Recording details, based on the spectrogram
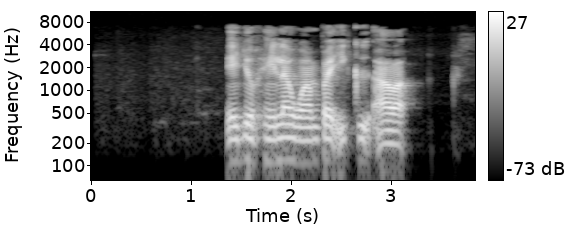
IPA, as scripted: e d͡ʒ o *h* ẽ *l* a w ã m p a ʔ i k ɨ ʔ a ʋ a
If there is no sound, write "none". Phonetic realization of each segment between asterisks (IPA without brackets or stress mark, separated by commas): h, l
